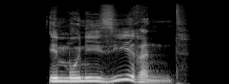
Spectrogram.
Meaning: present participle of immunisieren
- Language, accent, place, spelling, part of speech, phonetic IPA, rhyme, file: German, Germany, Berlin, immunisierend, verb, [ɪmuniˈziːʁənt], -iːʁənt, De-immunisierend.ogg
